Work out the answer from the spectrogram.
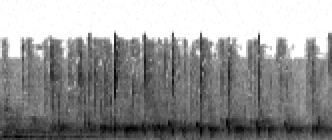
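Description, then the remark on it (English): A crowd breaks into sustained, dense applause at the announcement that they are officially debt-free, steady and fairly loud for the whole stretch, with a faint voice briefly audible at the start. “And this is not another begging for applause, but incidentally, this week, the bank did finally clear that out, so officially, we are debt-free.”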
